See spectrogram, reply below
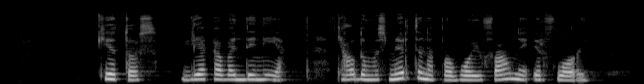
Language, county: Lithuanian, Kaunas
